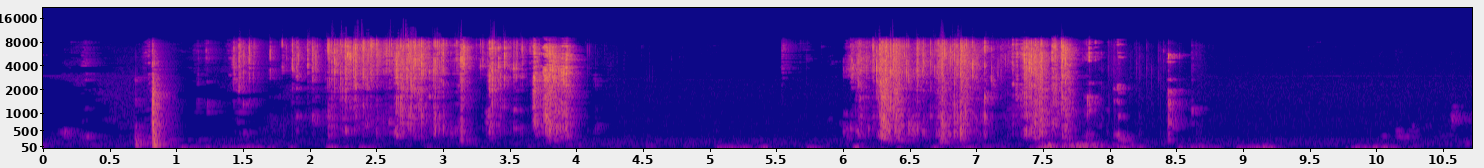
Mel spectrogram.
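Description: Foil trading card pack wrapper crinkling and being torn open by hand, in two long crackly stretches, after one short sharp click.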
